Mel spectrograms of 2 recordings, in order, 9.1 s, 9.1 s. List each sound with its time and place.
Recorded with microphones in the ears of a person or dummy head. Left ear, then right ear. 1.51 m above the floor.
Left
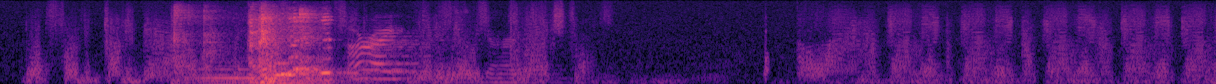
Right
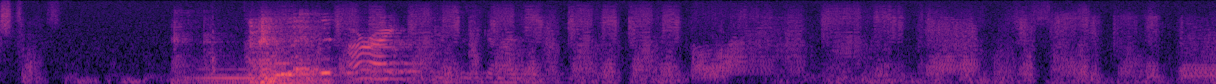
1.3 s a sliding door: 45° left (ahead or behind), 0.8 m
2.6 s a woman speaking: 5° right (ahead or behind), 3.5 m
